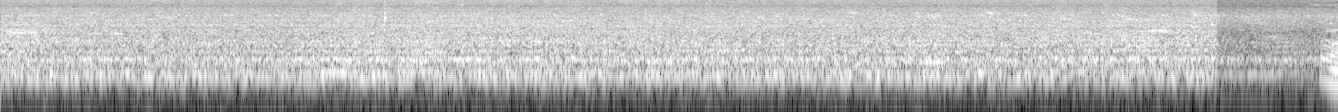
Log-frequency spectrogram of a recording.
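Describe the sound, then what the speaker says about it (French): A swarm of honey bees buzzing in a dense, continuous drone, loud and close, holding steady before dropping off briefly at the end. "Il y a beaucoup d'abeilles."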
